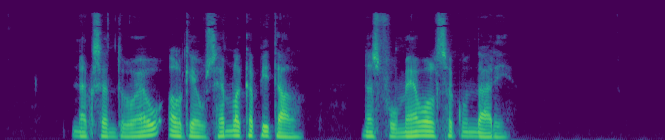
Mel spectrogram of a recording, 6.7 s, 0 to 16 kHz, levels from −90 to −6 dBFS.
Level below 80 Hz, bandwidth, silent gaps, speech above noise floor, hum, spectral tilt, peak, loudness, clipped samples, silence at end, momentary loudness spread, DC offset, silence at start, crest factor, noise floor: -50 dBFS; 11.5 kHz; none; 52 dB; none; -6 dB/octave; -10 dBFS; -29 LUFS; under 0.1%; 1.55 s; 11 LU; under 0.1%; 0.7 s; 20 dB; -80 dBFS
